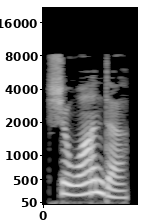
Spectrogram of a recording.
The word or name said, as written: shawanda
